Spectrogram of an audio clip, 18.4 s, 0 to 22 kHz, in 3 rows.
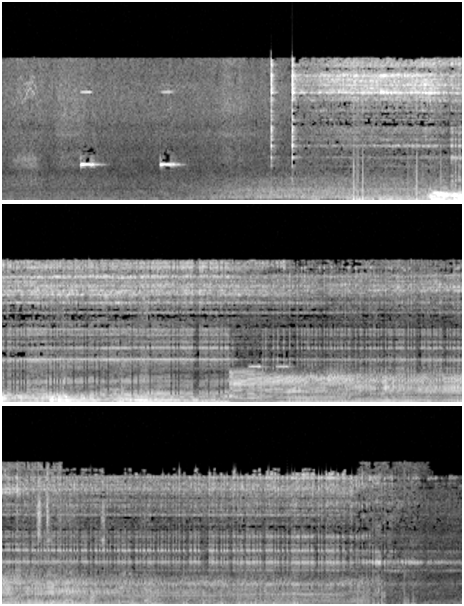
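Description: Portable induction cooktop's touch controls beeping twice, then the hob running under a copper-base pan of water with a steady electrical hum that swells and gains higher overtones as the power is turned up to 2000 W, cutting off shortly before the end.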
